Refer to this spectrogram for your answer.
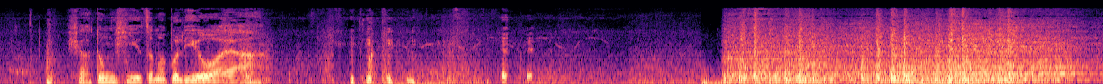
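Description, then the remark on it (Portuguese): A train heading to southern China rolls along the rails with a steady clickety-clack, loud, the rumble swelling in the second half; voices talk briefly near the start. “Os dois partem no trem para o sul da China, iniciando uma viagem cheia de aventuras.”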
